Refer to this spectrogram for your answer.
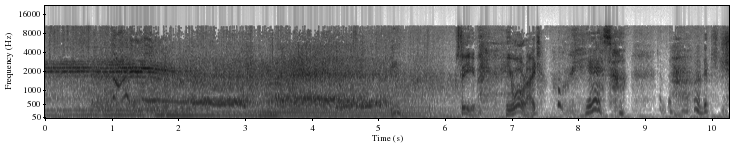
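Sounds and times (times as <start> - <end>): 
car tires squealing and screeching on a narrow road: 0.0 - 6.4
car engine roaring: 0.0 - 7.6
speech: 0.7 - 1.0, 6.2 - 10.2.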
